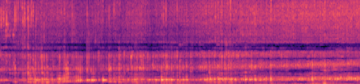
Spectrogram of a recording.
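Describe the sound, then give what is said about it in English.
A steady stream of bubbly from a freshly popped bottle pours into a glass, with a continuous fizzing, splashing rush and crackling bubbles throughout, and no voices. “So now we're each pouring a glass.”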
